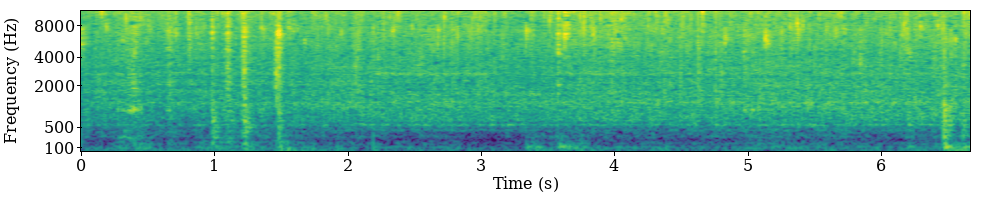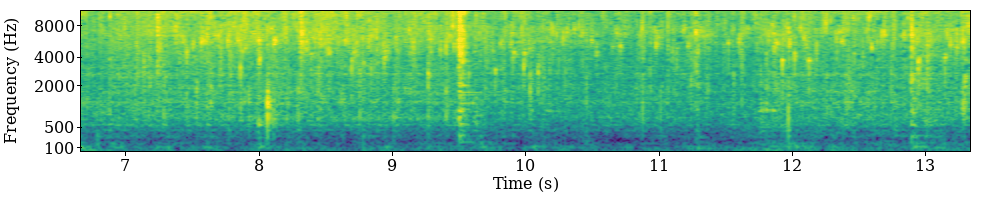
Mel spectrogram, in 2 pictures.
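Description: Seasoned eggplant slices fry in hot oil for a Sicilian vegan pasta dish, giving a steady, close sizzle with crackling pops throughout and no talking.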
